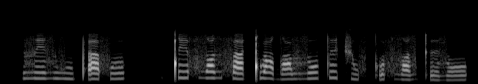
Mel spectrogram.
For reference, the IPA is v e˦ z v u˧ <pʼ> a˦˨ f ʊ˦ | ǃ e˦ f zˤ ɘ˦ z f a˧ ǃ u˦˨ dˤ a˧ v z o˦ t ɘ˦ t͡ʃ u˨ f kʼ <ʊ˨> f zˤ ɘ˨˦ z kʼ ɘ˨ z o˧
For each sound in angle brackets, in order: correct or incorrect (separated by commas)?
correct, incorrect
